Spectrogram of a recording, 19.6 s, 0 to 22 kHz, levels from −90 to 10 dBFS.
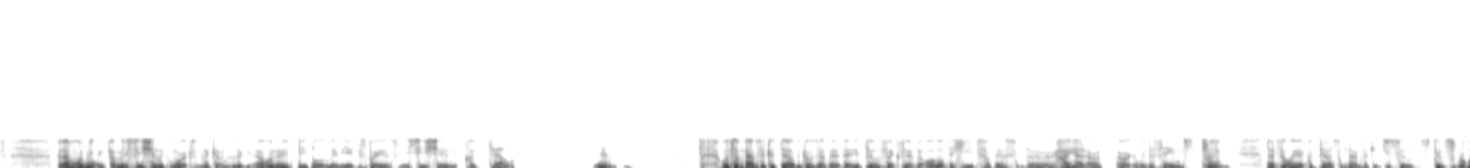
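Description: Codec 2 vocoder damage runs through the whole of this speech clip. It sounds robotic and buzzy because the decoder has rebuilt the voice from sine waves driven by pitch, voicing, energy and a coarse spectral envelope, not from the original waveform. The damage is heavy, which fits a very low rate of around 1.2 kbit/s, and nothing remains above 3.8 kHz, leaving the sound dull and synthetic.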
